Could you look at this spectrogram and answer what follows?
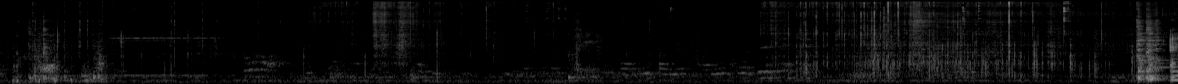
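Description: Bread slices topped with cheese sizzle softly on a hot tawa over a lowered flame, a faint crackle and scrape that grows busier toward the end, with quiet background noise.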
